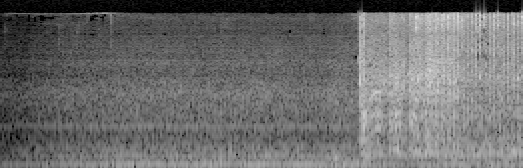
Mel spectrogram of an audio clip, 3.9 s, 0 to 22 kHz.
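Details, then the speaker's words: 2012 VW Jetta 1.6 diesel after repair, battery reconnected: short smooth crank for about two and a half seconds, engine fires and settles cleanly with no grinding; flywheel fine, starter healthy. "gene ucuz yırttın volantta bir sıkıntı yok Allah'a şükürler olsun arkadaşlar ses soluk yok"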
